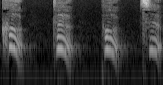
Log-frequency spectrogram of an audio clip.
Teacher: 숨이 거세게 터져 나오는 소리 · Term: 거센 소리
